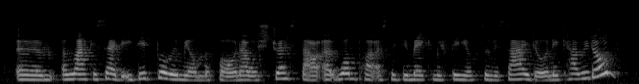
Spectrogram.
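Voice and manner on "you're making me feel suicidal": normal talking voice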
